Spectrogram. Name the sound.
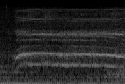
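screaming goat toy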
